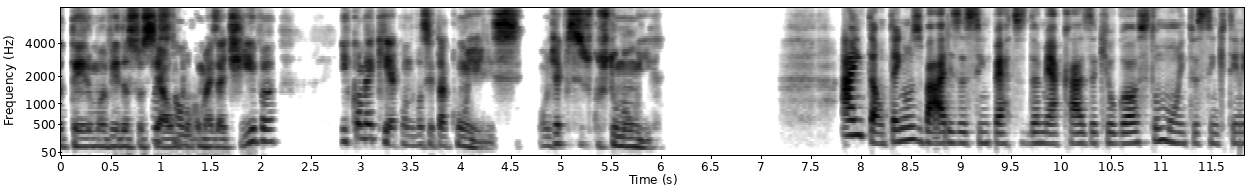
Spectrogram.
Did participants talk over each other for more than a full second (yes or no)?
no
